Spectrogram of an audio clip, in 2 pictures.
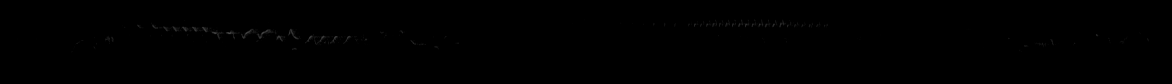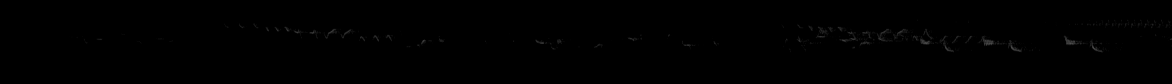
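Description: Faint birdsong: small birds chirping and trilling in several overlapping bursts of quick high notes.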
